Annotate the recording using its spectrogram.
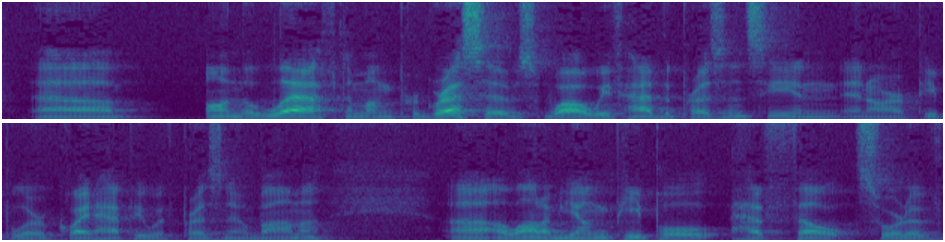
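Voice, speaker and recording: Speaking at a fairly quick pace with an American accent, a man with a very deep, low voice shows ordinary pitch variation over a quiet background. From US South, South Carolina. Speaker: political campaign consultant. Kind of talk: interview. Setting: recorded interview in Göttingen. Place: office.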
